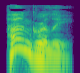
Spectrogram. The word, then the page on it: hungrily: British English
